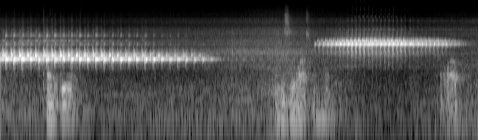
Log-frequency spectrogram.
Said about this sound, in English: somewhat like a somewhat like an airport beacon or a sonic lighthouse signaling the field work team's lo- location. A cosmic beaconing, cosmic beacon is what the tones are.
